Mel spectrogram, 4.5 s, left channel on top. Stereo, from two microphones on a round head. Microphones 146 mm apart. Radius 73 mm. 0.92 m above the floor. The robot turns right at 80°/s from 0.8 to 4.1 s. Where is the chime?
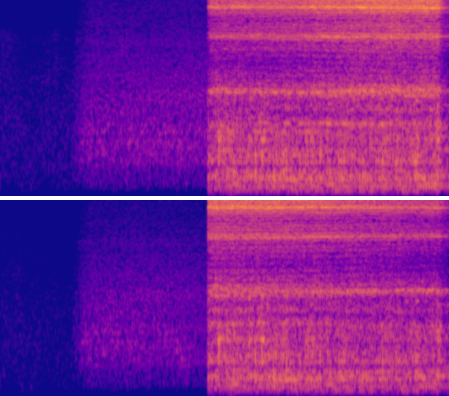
I don't hear a chime.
